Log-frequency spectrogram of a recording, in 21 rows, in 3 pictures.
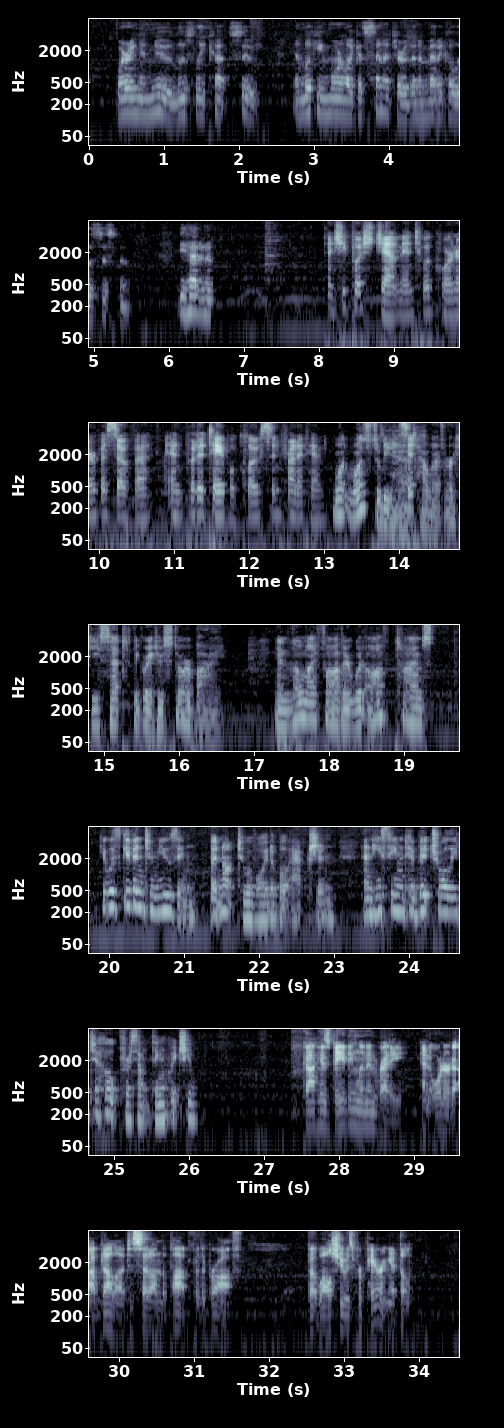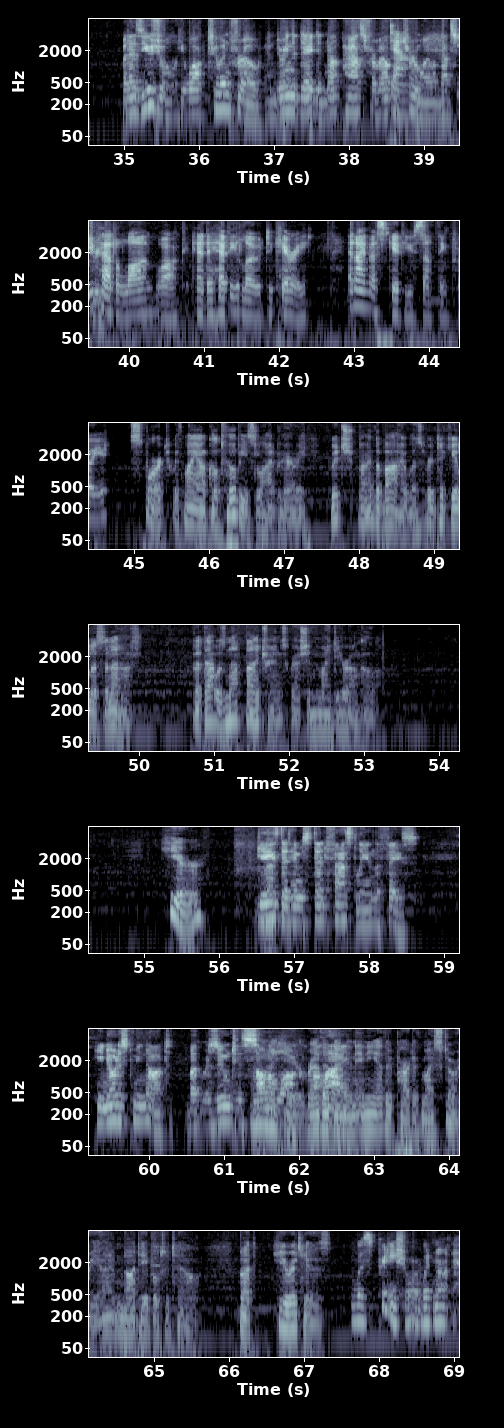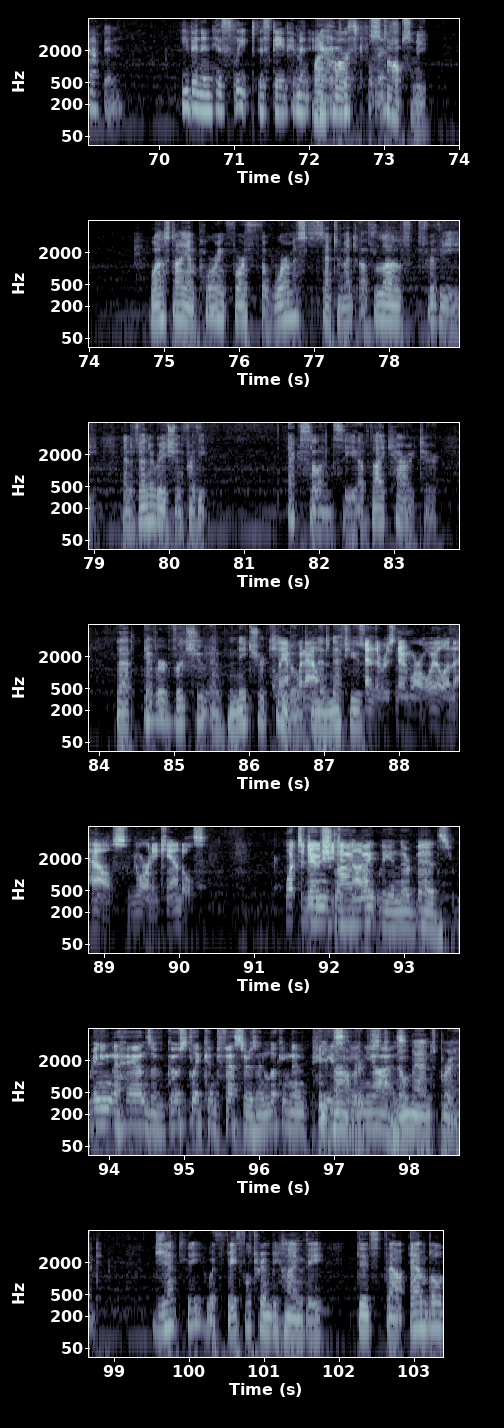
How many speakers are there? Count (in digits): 6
